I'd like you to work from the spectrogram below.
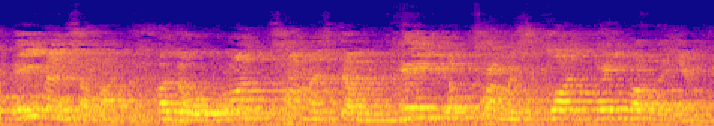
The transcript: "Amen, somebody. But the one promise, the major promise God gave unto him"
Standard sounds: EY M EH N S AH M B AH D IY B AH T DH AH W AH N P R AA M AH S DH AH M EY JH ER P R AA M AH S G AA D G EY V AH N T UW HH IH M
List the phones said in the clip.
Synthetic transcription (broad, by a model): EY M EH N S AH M AH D B AH T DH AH W AH N P R AA M AH S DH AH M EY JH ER P R AA M AH S G AA D G EY V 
